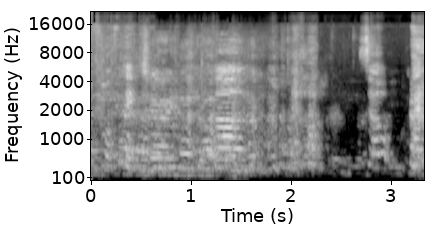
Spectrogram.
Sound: laugh

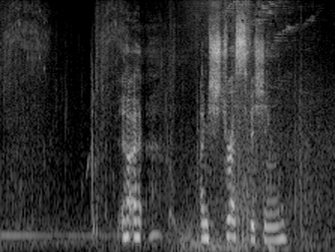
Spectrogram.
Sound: laughs

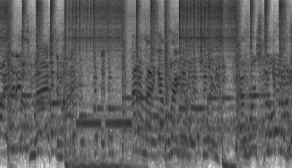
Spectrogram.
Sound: beep

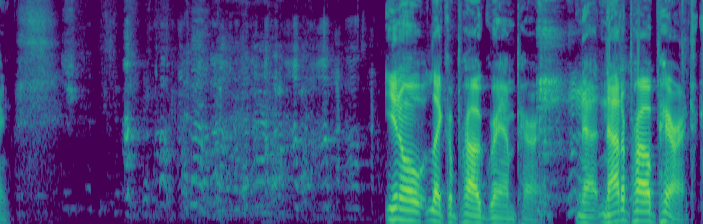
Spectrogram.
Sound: more laughter

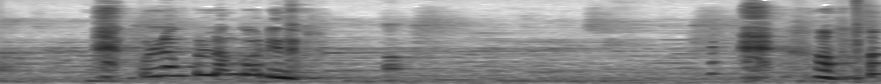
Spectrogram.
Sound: laughing

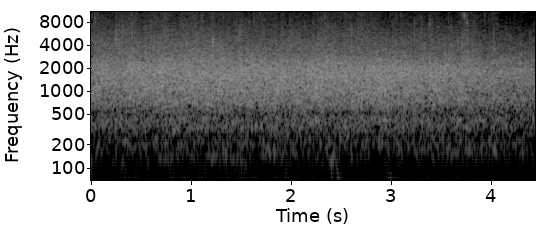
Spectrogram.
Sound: audience clapping

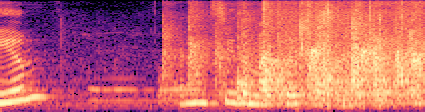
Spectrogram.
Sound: applause

